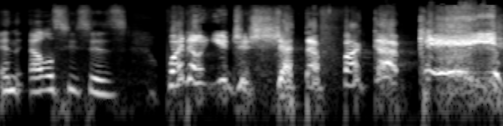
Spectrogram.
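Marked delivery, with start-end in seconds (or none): 1.1-3.3 play-acted, very high, shrill screaming outburst. Retelling an angry outburst in the car over snow: imitating someone screaming. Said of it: "he starts screaming at her".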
